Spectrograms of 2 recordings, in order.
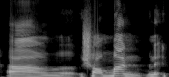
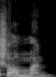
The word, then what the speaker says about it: সম্মান: হলো আমি সেখানে লিখেছি সম্মান এবং বানানটা লিখেছি নয়ময় আমরা ছোটবেলা স্কুলে পড়েছিলাম সম্মান মানে হচ্ছে বানানটা নয়ময় উচ্চারণ হয় ময়ময় এটা শিখেছি এক ভদ্র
